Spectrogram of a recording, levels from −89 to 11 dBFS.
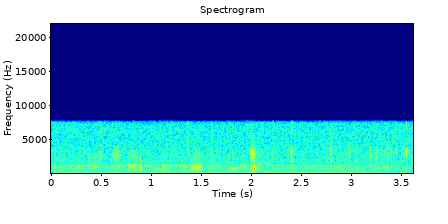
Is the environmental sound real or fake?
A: real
